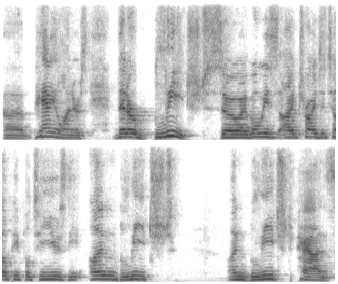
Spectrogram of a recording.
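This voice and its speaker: Speaking at a moderate pace, a woman with an ordinary speaking voice keeps a medium pitch and ordinary pitch variation. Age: 60s. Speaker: OB-GYN doctor. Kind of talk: casual chat.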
